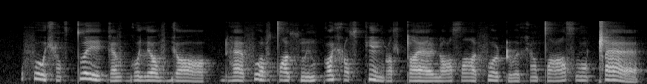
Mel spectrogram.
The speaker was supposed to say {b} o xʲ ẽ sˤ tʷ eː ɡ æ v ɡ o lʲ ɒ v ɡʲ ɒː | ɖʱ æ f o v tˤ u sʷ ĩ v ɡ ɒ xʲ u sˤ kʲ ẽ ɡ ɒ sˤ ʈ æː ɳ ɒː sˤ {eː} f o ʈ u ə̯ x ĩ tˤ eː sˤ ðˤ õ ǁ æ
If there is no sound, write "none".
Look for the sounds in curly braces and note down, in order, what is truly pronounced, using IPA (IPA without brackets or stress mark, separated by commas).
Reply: f, eː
